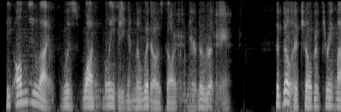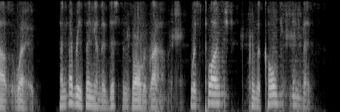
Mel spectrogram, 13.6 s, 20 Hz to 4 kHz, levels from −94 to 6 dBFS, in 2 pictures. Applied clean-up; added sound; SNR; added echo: neural separator model SepFormer WHAMR!.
